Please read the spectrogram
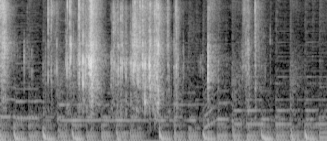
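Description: Foil trading-card booster pack being torn open and crinkled by hand, in several short bursts, over steady background music.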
